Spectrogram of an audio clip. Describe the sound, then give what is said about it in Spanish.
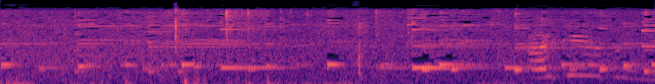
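Bells on a herd of mountain goats clank and jangle irregularly, several ringing over one another against a low outdoor rumble. “Las cabras del monte.”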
